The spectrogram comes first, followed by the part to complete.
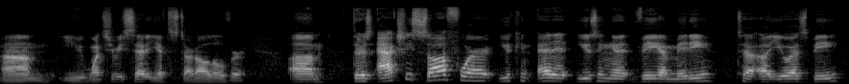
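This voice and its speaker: A bright, forceful man with a mid-range voice hosts a hands-on tutorial. He speaks casually and informally, using everyday slang as he explains each step. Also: mid-range voice, lively intonation, normal speed. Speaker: tutorial host.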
